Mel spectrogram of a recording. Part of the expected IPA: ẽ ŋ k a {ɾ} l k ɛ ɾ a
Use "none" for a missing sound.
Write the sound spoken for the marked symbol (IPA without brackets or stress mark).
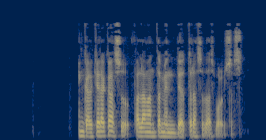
none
